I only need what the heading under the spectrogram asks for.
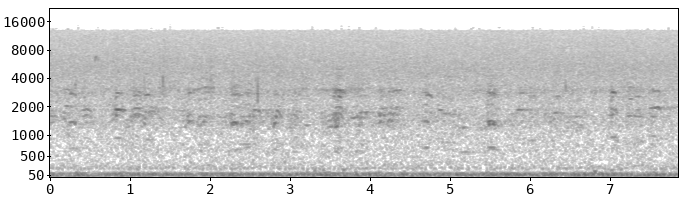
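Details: Canada geese circling a pond before landing on a grey Boxing Day; scattered honks from a distant flock, occasional closer calls, over constant low rumbling noise.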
